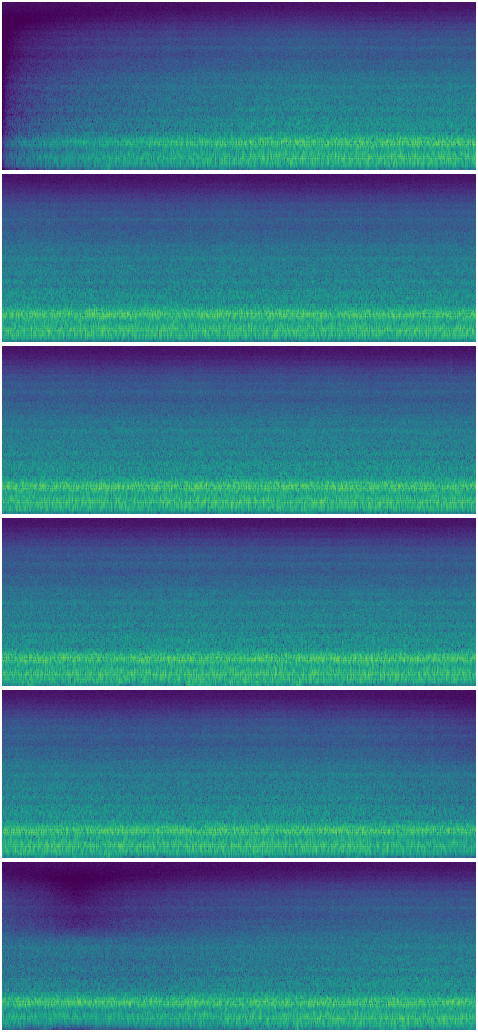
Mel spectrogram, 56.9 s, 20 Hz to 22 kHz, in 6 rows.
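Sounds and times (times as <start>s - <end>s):
wind: 0.1s - 56.8s
white noise: 11.1s - 56.8s.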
